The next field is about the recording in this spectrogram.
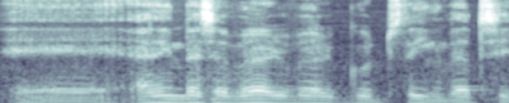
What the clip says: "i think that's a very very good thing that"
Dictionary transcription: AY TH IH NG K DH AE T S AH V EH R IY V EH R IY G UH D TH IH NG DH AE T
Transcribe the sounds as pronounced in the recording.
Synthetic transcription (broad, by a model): AY TH IH NG K DH AE T S AH V EH R IY V EH R IY G UH D TH IH NG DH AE T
